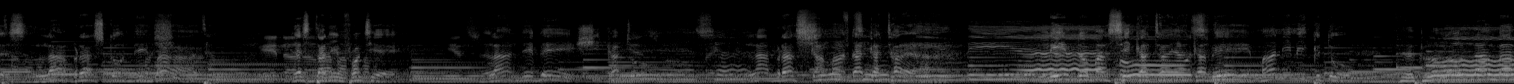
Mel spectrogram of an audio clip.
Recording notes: Preached at the Qodesh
